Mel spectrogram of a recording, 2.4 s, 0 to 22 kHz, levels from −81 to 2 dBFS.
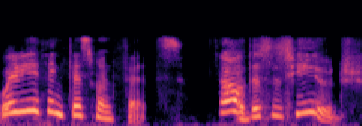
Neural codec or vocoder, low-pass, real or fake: codec, 16 kHz, 4 kbps, FreqCodec, smaller model; 7.2 kHz; fake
